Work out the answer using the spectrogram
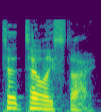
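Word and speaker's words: τετέλεσται: me tell that word the Greek word there is the word we pronounce it something like tele-stai all right it's the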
